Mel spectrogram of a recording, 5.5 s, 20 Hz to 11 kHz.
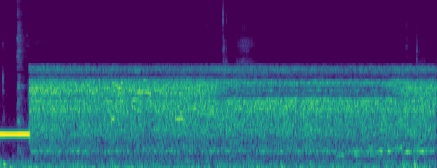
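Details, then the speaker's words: HF amateur-band receiver: short tone, then a steady rough hiss and growl across the band at an S9 noise level, jamming many stations; power line interference. "So you'll hear kind of the growling background noise there. You would expect a certain amount of static on the HF bands. However, take a look at the actual signal strength of this noise."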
